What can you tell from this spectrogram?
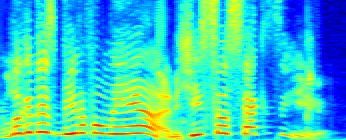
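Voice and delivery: high, swooning gush over the poster. Real, not acted. Fan showing off a Hades poster to listeners, swooning gush. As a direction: swoon over him like a fangirl.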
